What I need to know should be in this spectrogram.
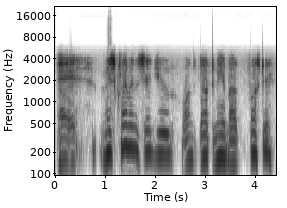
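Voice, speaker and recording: An actor playing a frail, friendly man with a halting, folksy manner in a 1940s radio drama. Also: sits high. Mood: puzzled. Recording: muffled vintage radio, faint noise.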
